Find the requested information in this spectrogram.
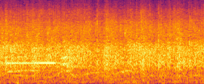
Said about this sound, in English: We need that, lads. A massive round of applause, please,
